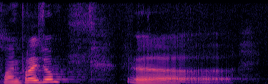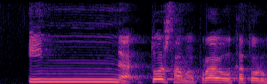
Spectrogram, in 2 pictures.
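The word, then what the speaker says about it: إِنَّ: Инна. То же самое правило, которое мы говорили с вами. Если слово начинается с хамзы, и в особенности если касра, то нужно максимально четко, ясно произносить касру. И инна.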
